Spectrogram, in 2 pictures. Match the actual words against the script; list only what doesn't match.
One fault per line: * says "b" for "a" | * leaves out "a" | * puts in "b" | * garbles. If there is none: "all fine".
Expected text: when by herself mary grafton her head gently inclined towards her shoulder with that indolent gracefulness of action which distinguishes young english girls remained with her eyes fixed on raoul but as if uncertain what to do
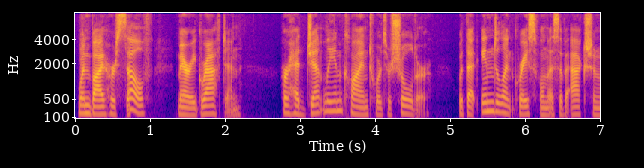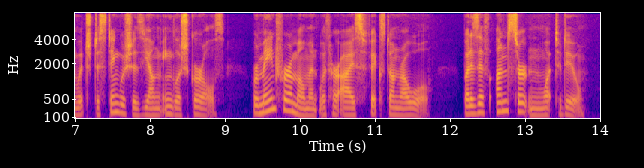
* puts in "for a moment"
